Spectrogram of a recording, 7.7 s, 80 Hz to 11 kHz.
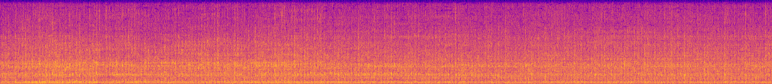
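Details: Triumph 955i motorcycle at idle: busy metallic clatter over the exhaust, always present but worse when hot and louder on the left side; owner suspects clutch or valves, source unclear.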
